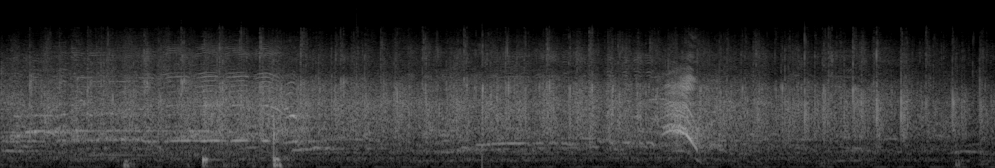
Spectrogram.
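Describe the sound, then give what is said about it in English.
An audience claps in sustained, dense applause, many hands blending into a steady roar with scattered cheers and a brief rising whoop near the end, a hand clap given to God at a Sunday night church service. “Somebody ought to give him a great hand clap.”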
